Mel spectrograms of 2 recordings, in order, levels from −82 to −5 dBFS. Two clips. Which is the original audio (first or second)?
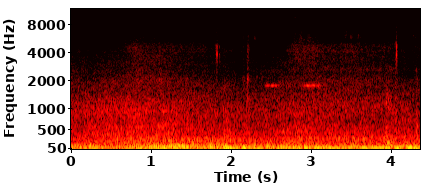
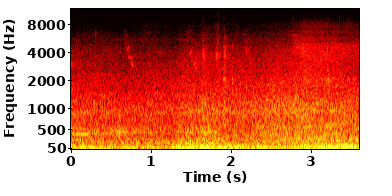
second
